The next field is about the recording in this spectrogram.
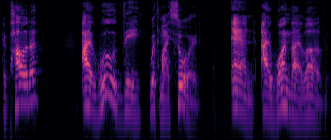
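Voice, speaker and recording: A man's voice: medium pitch, lively intonation, takes it slowly, pushed and bright, full character voice. A man playing a grand, commanding duke in a stately, declamatory Shakespearean stage reading. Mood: proud. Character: grand, commanding male duke, measured and solemn.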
